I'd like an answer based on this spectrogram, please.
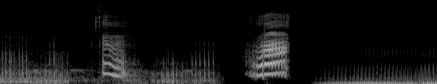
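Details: Domestic cat purring low and steadily, broken by two short rising-and-falling meows about one and a half seconds apart, followed by silence and then renewed deep purring.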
